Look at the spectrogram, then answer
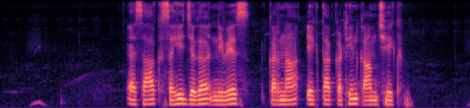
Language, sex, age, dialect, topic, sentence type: Magahi, male, 31-35, Northeastern/Surjapuri, banking, statement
